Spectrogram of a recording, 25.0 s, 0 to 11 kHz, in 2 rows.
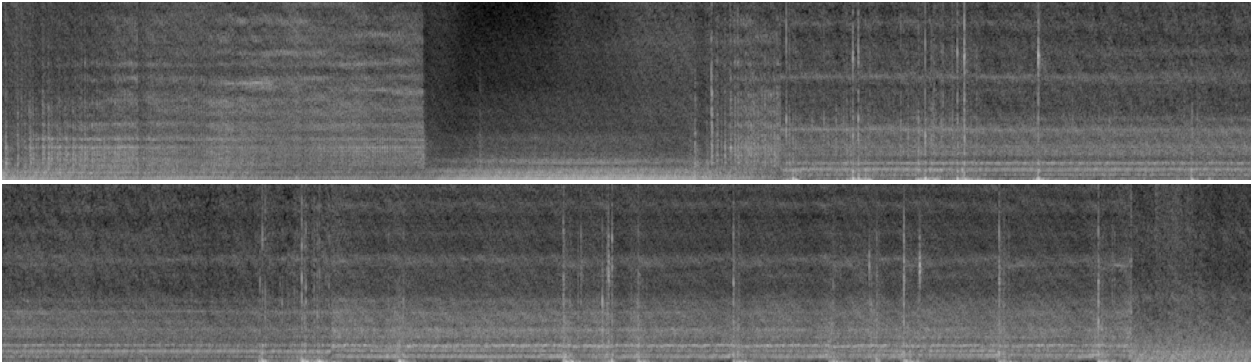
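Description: A large industrial hot dog factory machine spins at 5,000 RPM to emulsify meat, giving a steady loud mechanical roar with rattling, knocking transients throughout and no talking.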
